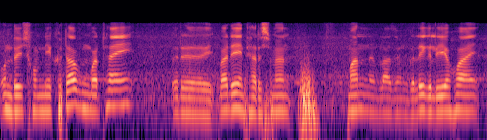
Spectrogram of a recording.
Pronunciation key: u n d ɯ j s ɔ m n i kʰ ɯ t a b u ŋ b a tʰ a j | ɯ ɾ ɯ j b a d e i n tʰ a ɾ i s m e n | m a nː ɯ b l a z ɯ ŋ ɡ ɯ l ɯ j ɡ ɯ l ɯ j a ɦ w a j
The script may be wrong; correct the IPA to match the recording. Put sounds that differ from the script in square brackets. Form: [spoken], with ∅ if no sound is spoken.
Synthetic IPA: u n d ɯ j s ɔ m n i kʰ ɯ t a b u ŋ b a tʰ a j | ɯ ɾ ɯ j b a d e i n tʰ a ɾ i s m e n | m a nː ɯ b l a z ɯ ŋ ɡ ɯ l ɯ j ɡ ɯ l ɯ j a ɦ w a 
